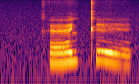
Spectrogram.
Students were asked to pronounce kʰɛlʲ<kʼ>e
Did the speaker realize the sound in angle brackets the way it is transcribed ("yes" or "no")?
yes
